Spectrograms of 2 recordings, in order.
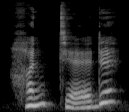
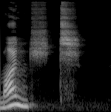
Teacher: hunted has the id ending and munched sounds like the t ending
